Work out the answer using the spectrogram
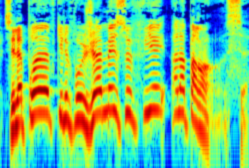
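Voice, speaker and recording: A man voicing a good-natured fatherly middle-aged man in an audiobook, speaking in a slow, emphatic, lecturing way. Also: very high voice, lively intonation, bright, forceful tone, no room sound, studio quality, voice pushed up, heavily acted. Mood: wry.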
